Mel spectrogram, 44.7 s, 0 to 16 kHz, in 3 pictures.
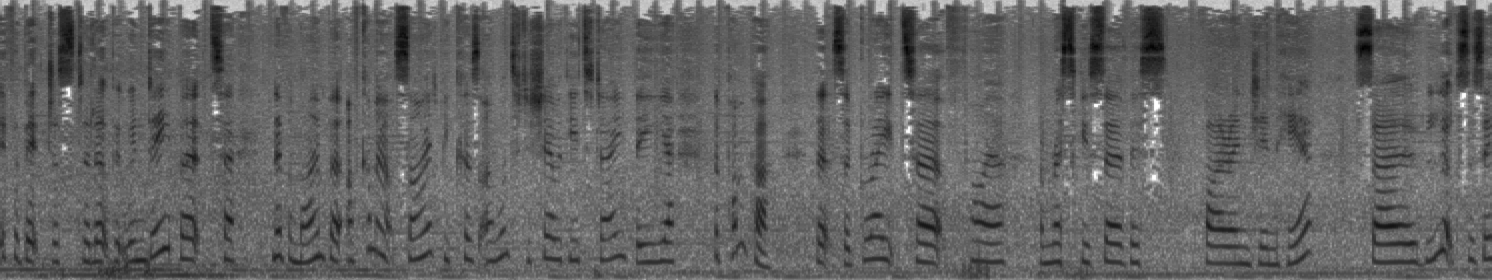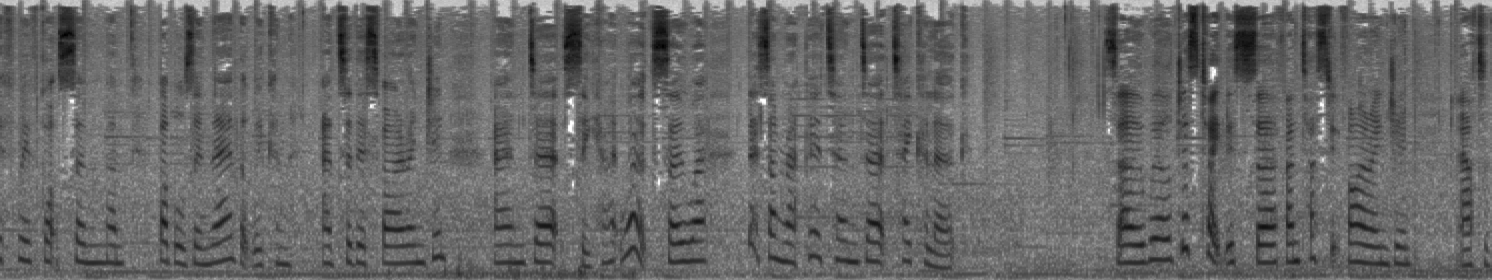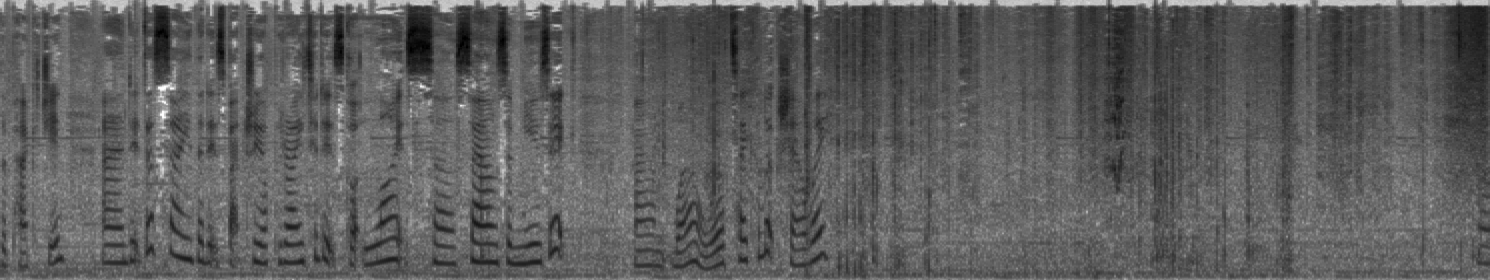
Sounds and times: Speech: 0:00.0 - 0:24.5, 0:26.0 - 0:35.5, 0:36.2 - 0:38.2.

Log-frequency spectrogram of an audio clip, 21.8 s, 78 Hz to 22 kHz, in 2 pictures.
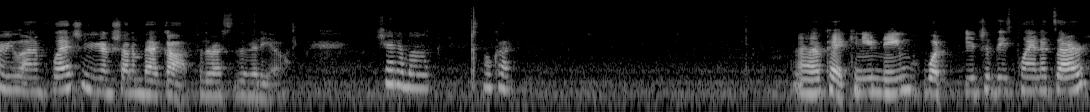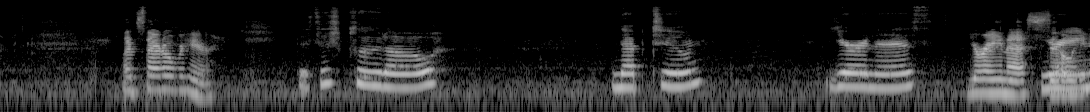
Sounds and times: Inside, small room: 0:00.0 - 0:21.8.

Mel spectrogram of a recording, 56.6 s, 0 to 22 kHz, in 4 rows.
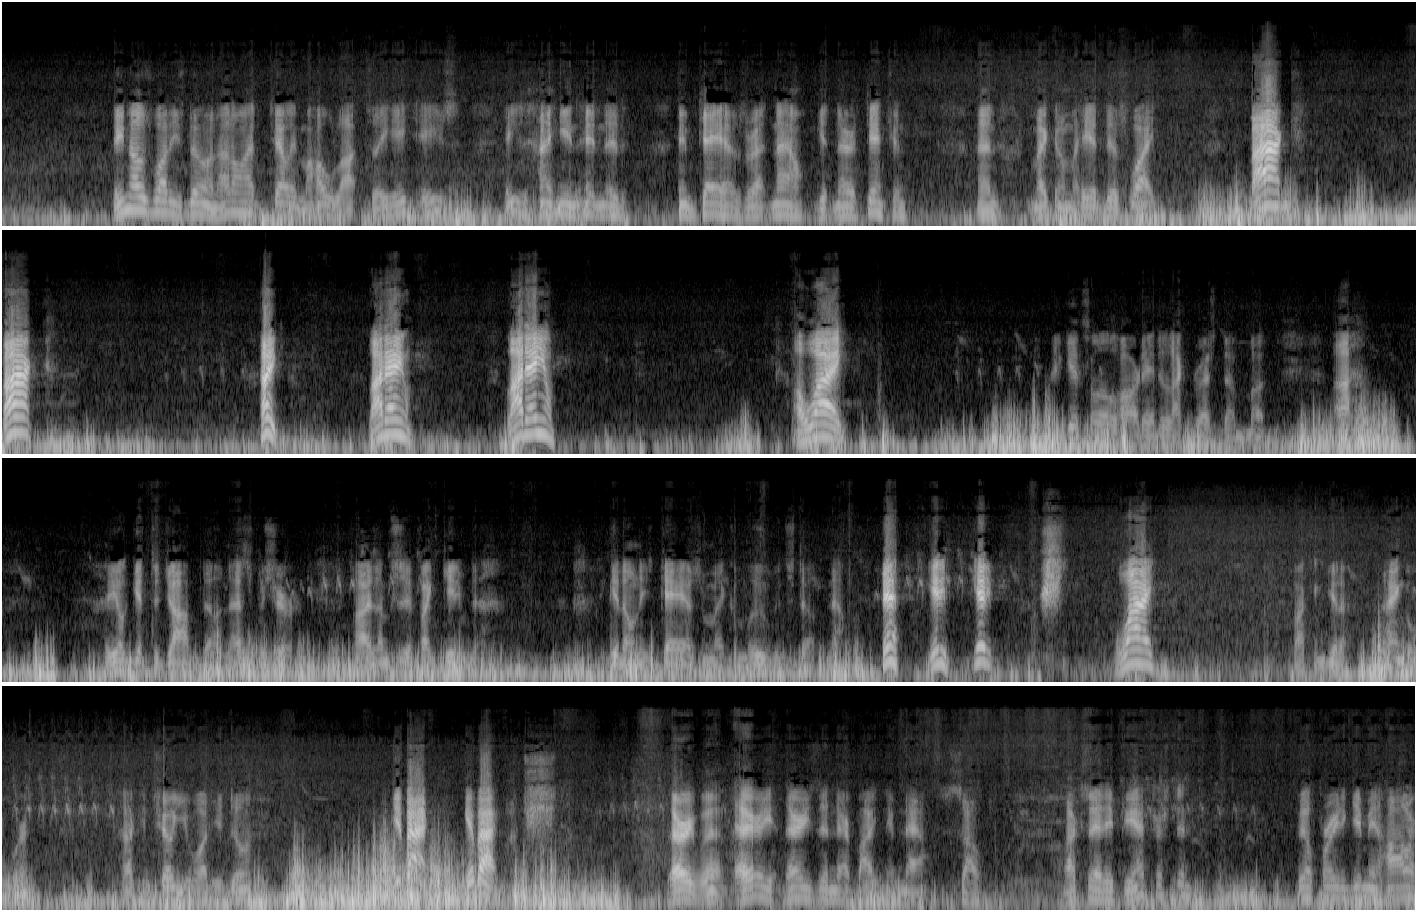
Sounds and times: Speech: 0:01.1 - 0:09.1, 0:09.8 - 0:11.6, 0:12.5 - 0:13.0, 0:14.2 - 0:14.7, 0:17.8 - 0:18.3, 0:19.2 - 0:19.7, 0:22.0 - 0:22.6, 0:24.6 - 0:26.8, 0:29.3 - 0:31.2, 0:31.8 - 0:33.2, 0:34.4 - 0:39.9, 0:41.2 - 0:42.8, 0:43.6 - 0:45.0, 0:46.3 - 0:48.1, 0:49.0 - 0:52.3, 0:53.0 - 0:54.4, 0:55.4 - 0:56.5.

